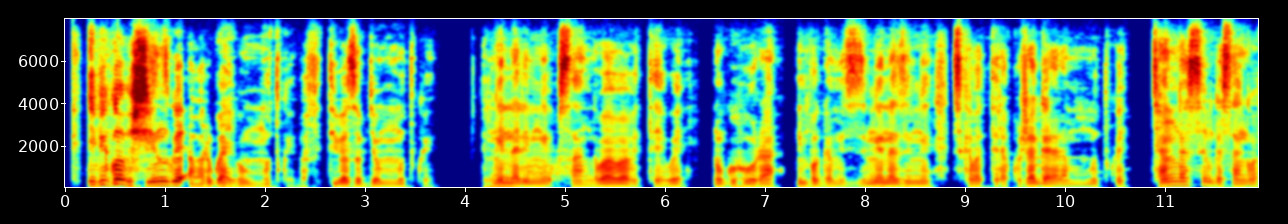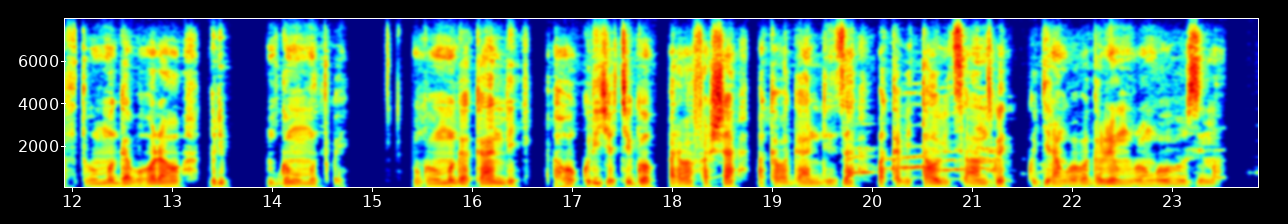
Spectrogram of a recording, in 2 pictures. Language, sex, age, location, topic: Kinyarwanda, male, 18-24, Nyagatare, health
